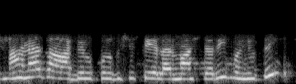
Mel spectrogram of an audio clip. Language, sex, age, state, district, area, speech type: Kashmiri, female, 18-30, Jammu and Kashmir, Pulwama, urban, conversation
